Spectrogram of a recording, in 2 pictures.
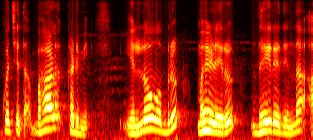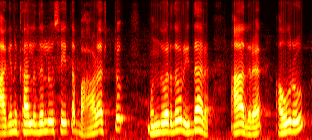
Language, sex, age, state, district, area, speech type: Kannada, female, 60+, Karnataka, Koppal, rural, spontaneous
